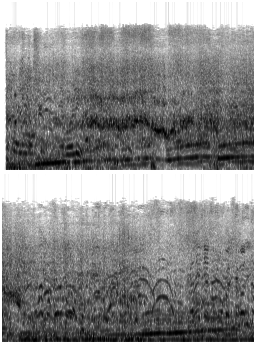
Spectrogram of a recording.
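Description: A drift car's engine revving hard in rising pulls, its pitch dropping and climbing again twice, with tyres squealing as the car slides through the corner.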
